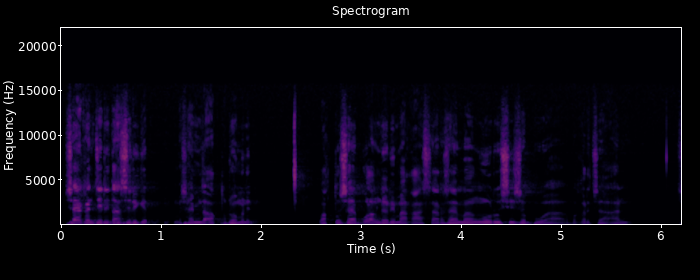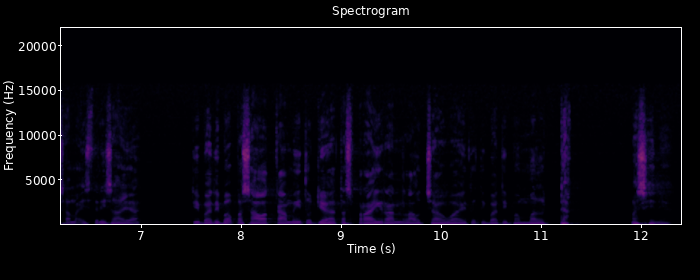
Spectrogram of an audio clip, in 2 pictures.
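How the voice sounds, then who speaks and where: A male pastor with an East Javanese accent preaching a sermon, telling a story in a lively way and often calling out to the congregation. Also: fairly high pitch, fast talker.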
